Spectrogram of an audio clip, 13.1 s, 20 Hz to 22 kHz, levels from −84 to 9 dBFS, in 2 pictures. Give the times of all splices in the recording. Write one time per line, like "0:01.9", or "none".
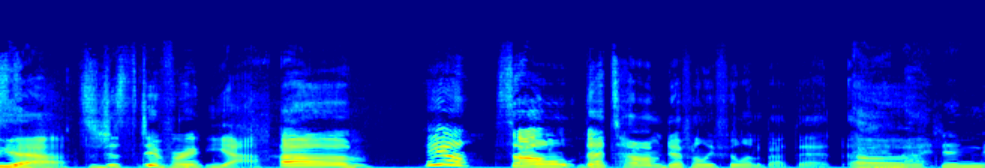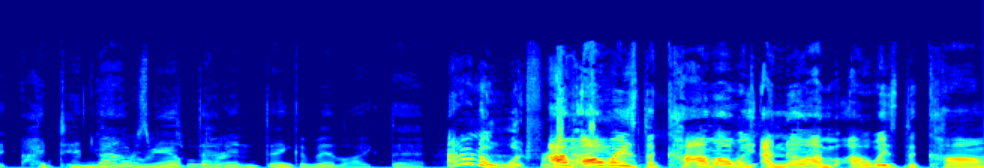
0:01.8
